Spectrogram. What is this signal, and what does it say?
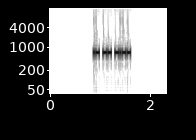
Morse code, heard as a keyed tone, about 50 wpm, 700 Hz. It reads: AMY
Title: USA Common Names - Max 4 Letters - 50wpm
